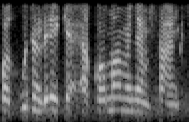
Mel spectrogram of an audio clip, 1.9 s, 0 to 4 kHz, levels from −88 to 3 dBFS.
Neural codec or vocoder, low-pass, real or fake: none; 3.6 kHz; real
